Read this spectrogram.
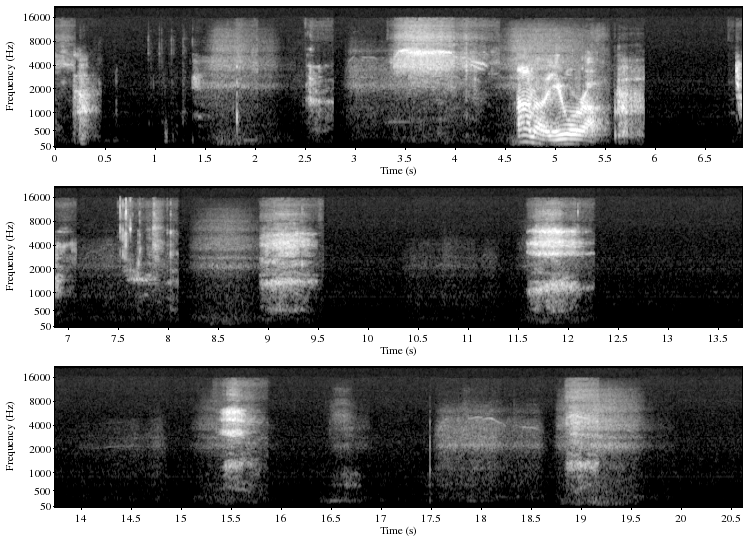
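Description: A man speaks casually into a close microphone, in short bursts with pauses.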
